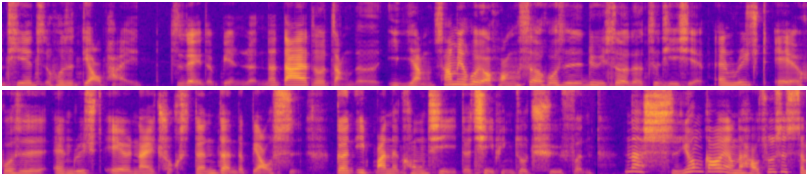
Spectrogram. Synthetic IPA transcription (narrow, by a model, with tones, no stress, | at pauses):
t̪ʰjɛ˥d͡zɹ̩˨˩xwɔ˥˧ʂɻ̩˥˩t̪jɑ˥˩ʊpʰa̰˧˥ɪʈ͡ʂɻ̩˥le˥˩ɪd̪ə˩pjɛ̰˨˩nɻə̰˧˦nna˥˧t̪a˥˧t͡ɕa˥˧t̪o˥ʊʈ͡ʂɑ̰˨˩ŋd̪ə̰˦i˧˥jɑ˥˨˩ŋʂɑ˥˧ŋmjɛ˥˨˧nxwe˥˩ɪjo˨˩ʊxwɑ˧˥ŋsɤ˥˧xwɔ˥˧ʂ̬ɻ̩˥˧ly˥˧sɤ˥˩d̪ə˩t͡sɹ̩˥˩t̪ʰi˧˥ɕjɛ̰˨˧˥ʔɛ˧˥nɹi˥t͡ʃʰtɛ˥˩xwɔ˥˧ʂɻ̩˥˩ɛ˧nɹi˥t͡ʃʰtɛ˥na˧˥ɪtʰɹɔ˨kst̪ə˧˥ŋt̪ə˨˩ŋd̪ə˨pjɑ˥ʊʂɻ̩˥˩kə˦ni˥˩pa˦nd̪ə˨kʰo˥ŋt͡ɕʰi˥˩d̪ə˩t͡ɕʰi˥˩pʰḭ˨˩ŋt͡swɔ˥˩t͡ɕʰy˥fə̰˧˥n | na˥˩ʂɻ̩˨˩jo˥˩ŋkɑ˥ʊjɑ˧˥ŋd̪ə˧xɑ˨˩ʊʈ͡ʂʰu˥ʂɻ̩˥˩ʂə˧˦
